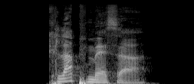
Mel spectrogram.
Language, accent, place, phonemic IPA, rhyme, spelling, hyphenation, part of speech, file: German, Germany, Berlin, /ˈklapˌmɛsɐ/, -apmɛsɐ, Klappmesser, Klapp‧mes‧ser, noun, De-Klappmesser.ogg
- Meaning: 1. jack-knife 2. jack-knife (abdominal exercise)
